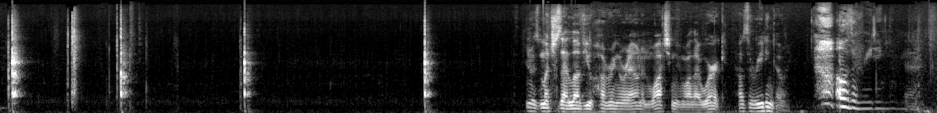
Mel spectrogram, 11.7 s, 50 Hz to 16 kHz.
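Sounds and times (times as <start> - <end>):
knife chopping food on a cutting board: 0.1 - 0.4, 3.0 - 3.2
speech: 6.6 - 11.1.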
